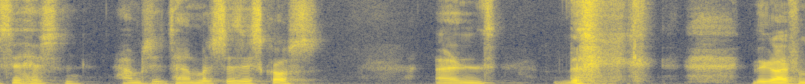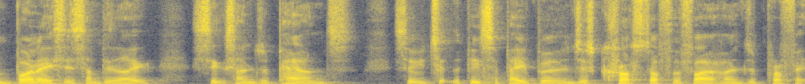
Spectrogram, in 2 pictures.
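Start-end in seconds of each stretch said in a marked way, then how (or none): 0.2-2.4 put-on softly, gently spoken Indian accent. Retelling what Aki asked him, in Aki's soft Indian accent. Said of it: "his softly spoken Indian accent".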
